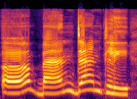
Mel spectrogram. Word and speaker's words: abundantly: अबैंडेंटली। यहाँ पर अ की साउंड सेपरेट आ रही है, ए की अ आ रही है।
